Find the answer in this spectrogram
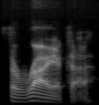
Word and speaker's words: Theriaca: friday said it perfectly it's like metallica where you emphasize that second syllable thorica and so that'll help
